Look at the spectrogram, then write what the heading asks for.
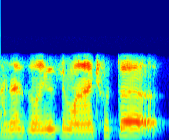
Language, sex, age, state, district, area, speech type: Kashmiri, male, 18-30, Jammu and Kashmir, Shopian, urban, conversation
